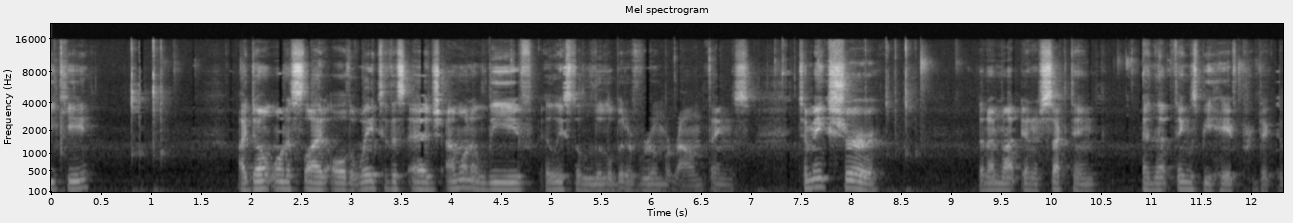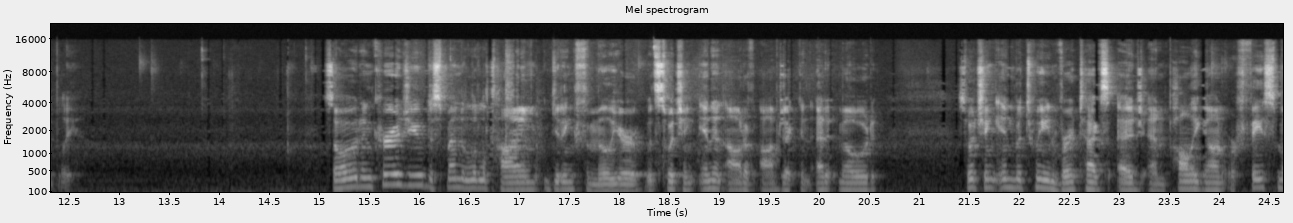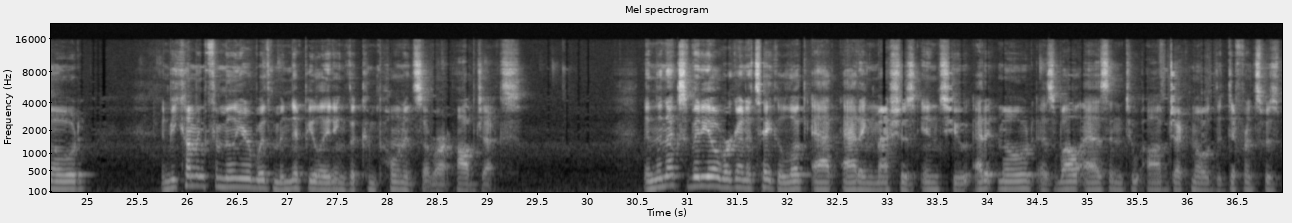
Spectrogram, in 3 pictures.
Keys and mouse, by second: 0.8 g, 7.2 click, 8.1 middle click, 8.3-9.5 drag, 8.3 g, 11.0 middle click, 12.9 middle click, 13.7 middle click, 14.6 Tab.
